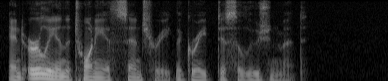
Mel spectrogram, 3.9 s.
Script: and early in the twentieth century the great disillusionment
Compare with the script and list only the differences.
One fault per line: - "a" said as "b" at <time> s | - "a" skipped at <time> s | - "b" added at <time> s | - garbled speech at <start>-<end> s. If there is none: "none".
none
